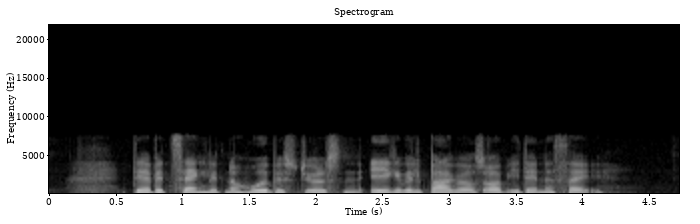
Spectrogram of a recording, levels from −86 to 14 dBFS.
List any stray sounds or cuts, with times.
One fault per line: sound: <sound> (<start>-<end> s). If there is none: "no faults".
no faults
